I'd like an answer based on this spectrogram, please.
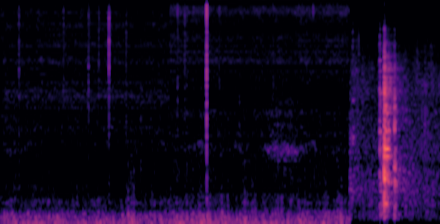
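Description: Newly lit campfire of paper and split wood burning in a metal fire pit: a low rumble of flames with a few sharp crackles and pops. Just over five seconds in the rumble cuts off, and a brief, louder crunching noise follows.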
